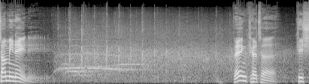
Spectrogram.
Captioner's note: audience cheering; audience applauding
